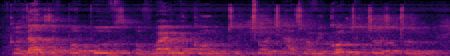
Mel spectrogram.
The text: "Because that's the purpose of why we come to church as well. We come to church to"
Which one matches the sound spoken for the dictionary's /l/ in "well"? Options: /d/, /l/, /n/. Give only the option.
/n/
